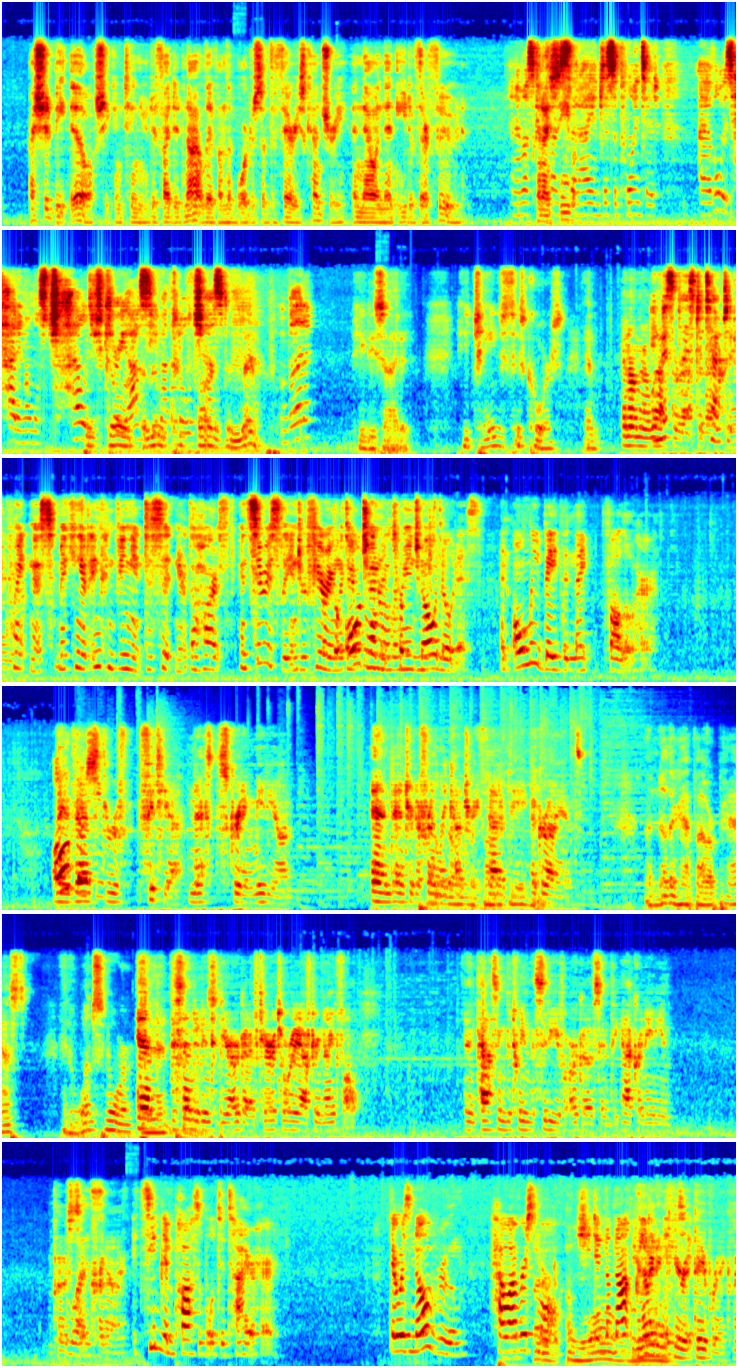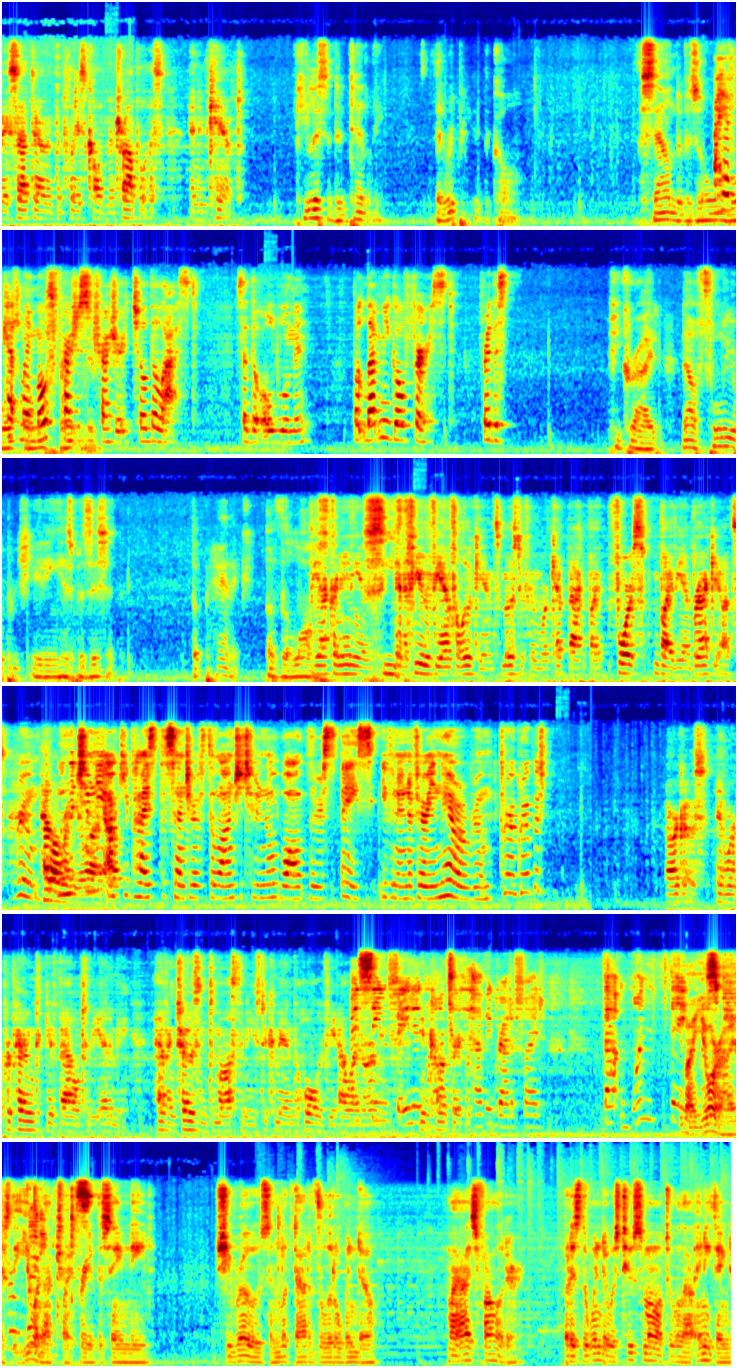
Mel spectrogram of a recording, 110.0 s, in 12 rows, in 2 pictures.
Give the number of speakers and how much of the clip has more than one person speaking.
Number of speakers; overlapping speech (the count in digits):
6, about 20%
